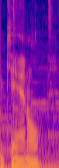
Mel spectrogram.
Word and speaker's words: Cannell: My name is Sean Cannell, rhymes with YouTube channel, and I look forward to seeing you in the next episode.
